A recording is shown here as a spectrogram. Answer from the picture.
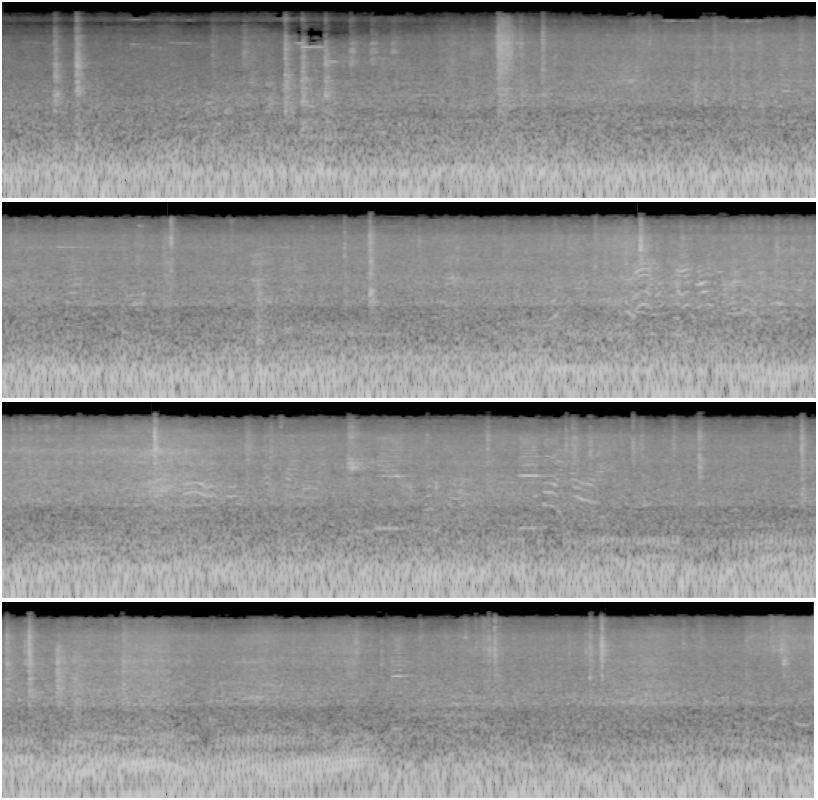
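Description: Busy street-market ambience: a steady rumble of road traffic, including passing motorbikes, under indistinct voices of people talking, clearest around the middle, with scattered small clicks and clatter.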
